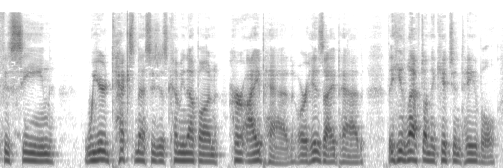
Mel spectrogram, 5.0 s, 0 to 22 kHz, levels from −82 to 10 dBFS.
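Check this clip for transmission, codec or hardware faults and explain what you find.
The whole clip suffers from a wrong sample rate: the speech runs fast and high from start to finish.

Throughout the clip, the samples are played back faster than they were captured, with no rate conversion. The ratio fits 32 kHz material played at 44.1 kHz: speed rises by 1.38 times and pitch by about 5.5 semitones together. Voices sound hurried and chipmunk-like. On a spectrogram, harmonics and formants sit proportionally higher with wider spacing. On the waveform, syllables and pauses are compressed in time.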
